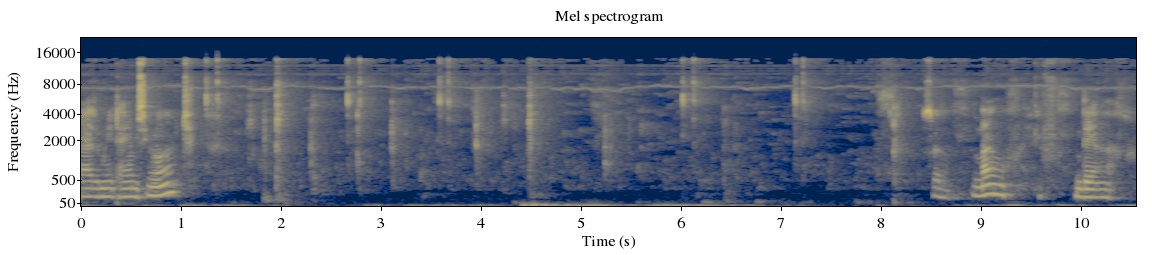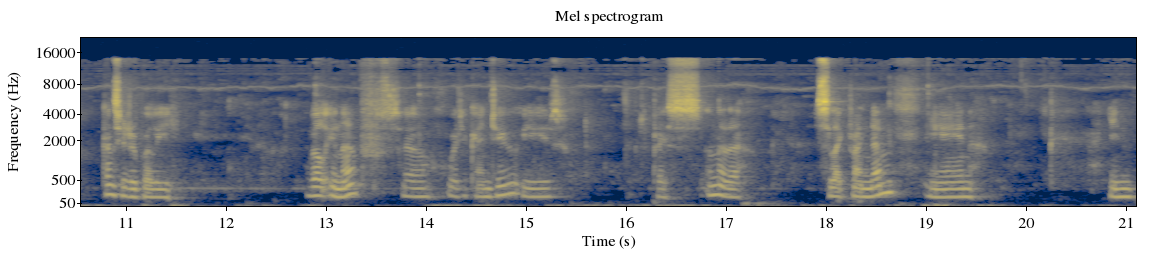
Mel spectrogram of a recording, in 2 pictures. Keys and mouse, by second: 1.0 Delete, 1.9 space, 3.2 Delete, 4.4 space, 6.5 Delete, 9.6-11.6 middle drag, 13.5-16.0 middle drag, 16.0 space, 18.7-20.6 middle drag.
